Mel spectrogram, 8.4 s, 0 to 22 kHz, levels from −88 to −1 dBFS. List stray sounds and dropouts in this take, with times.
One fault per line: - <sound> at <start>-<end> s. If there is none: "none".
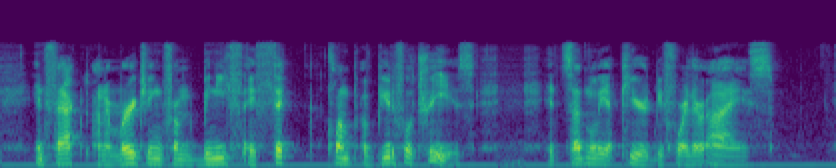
none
